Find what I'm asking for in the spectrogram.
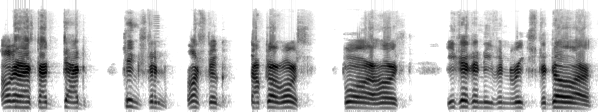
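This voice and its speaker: A man's voice: high-pitched, little pitch movement, slow pace, sharp tone, smooth, no echo, exaggerated voice. A man playing a desperate, pleading space captain stranded alone on Mars, in old radio drama style. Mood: grieving, alarmed. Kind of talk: 1940s-50s radio drama acting.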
